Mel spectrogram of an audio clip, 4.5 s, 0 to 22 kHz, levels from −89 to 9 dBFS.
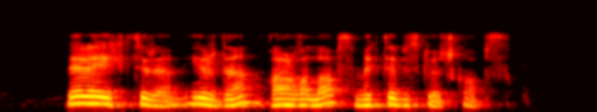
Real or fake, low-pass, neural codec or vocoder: real; 7.2 kHz; none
